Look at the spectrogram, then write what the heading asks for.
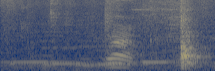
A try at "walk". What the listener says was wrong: Work가 아니고 L이 소리 안 납니다. Walk.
